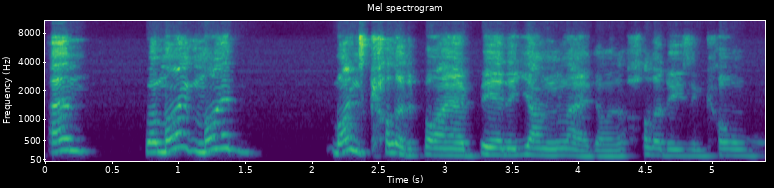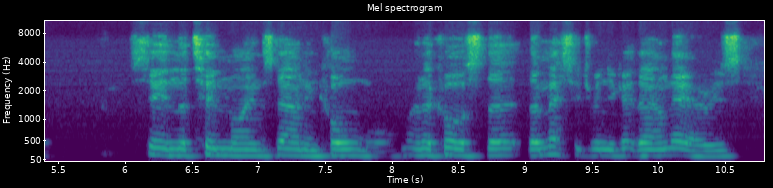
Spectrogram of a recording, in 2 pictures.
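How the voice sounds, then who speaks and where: Middle-aged guy from the uk on a panel, mellow dark voice, polite and a bit hesitant, lo-fi audio. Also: on the high side, a little slow. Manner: hesitant, polite, many fillers and repeats. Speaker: panelist, risk management specialist. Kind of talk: online panel discussion. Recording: dull lo-fi audio.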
